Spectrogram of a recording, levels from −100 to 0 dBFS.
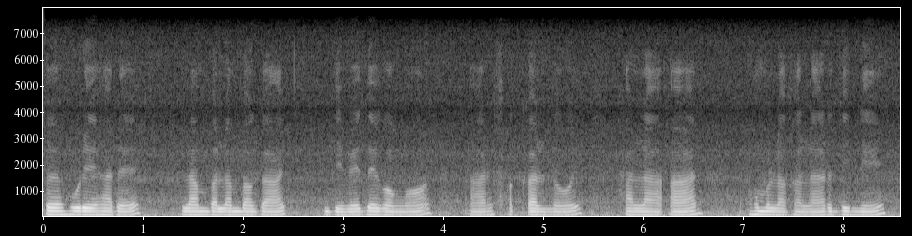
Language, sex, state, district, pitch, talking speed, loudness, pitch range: Chakma, male, Tripura, West Tripura, 120 Hz, 110 wpm, -18 LUFS, 115-125 Hz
